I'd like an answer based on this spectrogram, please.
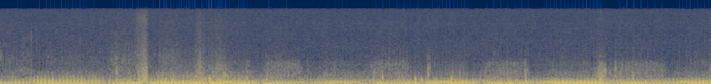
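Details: A purring cat: a continuous low rumbling drone with soft uneven pulsing, a few faint brief clicks and rustles over it.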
